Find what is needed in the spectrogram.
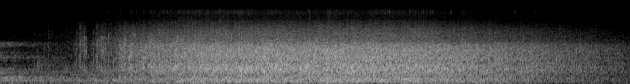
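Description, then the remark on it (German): Strong applause from a large crowd of delegates at the ÖTV trade union congress, greeting words of DGB chairman Willi Richter; a dense wash of clapping that swells to a steady peak over a few seconds, then gradually tapers off. No one speaks over it. “Der starke Beifall, mit dem die Delegierten des Gewerkschaftstages der ÖTV diese Worte des DGB-Vorsitzenden Willi Richter begrüßten, beweist, welche Empörung der Menschenraub die Verschleppung Heinz Brands bei den Delegierten ausgelöst hat.”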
